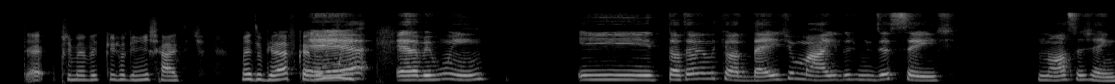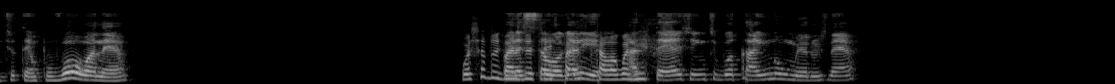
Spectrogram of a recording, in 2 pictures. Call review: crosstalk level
present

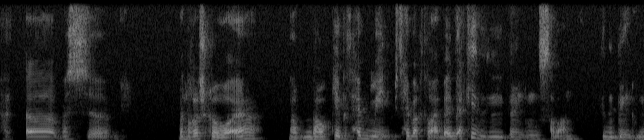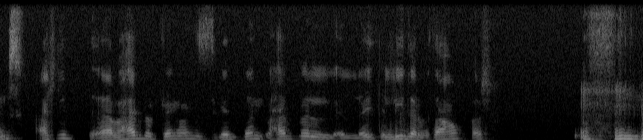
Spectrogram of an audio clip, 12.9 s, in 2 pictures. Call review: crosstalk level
none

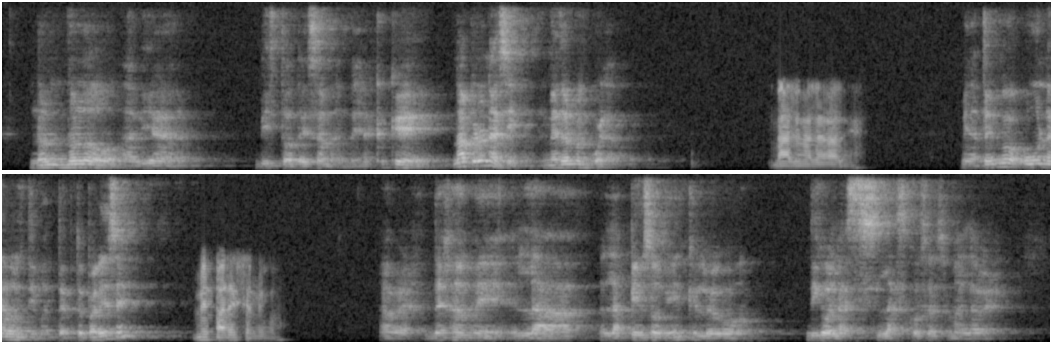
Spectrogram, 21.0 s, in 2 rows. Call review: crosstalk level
none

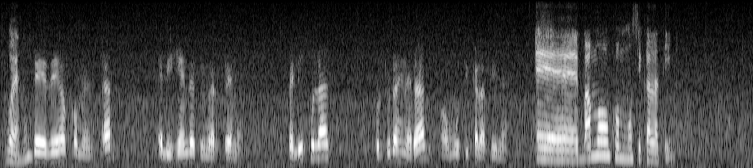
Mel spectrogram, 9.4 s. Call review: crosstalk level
none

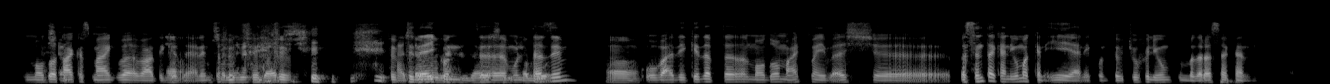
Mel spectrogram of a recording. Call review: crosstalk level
present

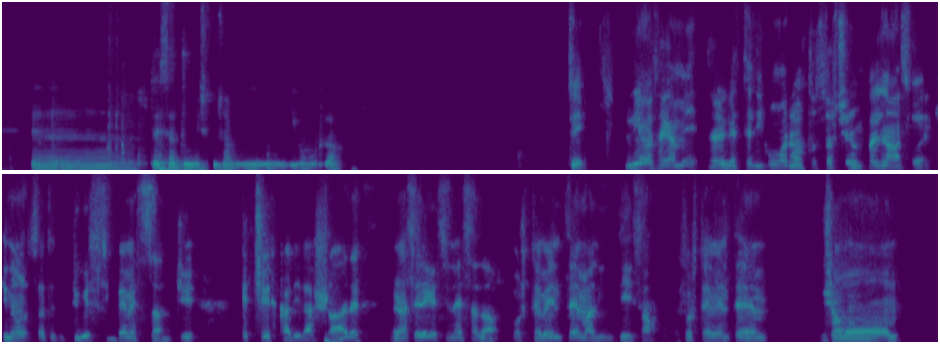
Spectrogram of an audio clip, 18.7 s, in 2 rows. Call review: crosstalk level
none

